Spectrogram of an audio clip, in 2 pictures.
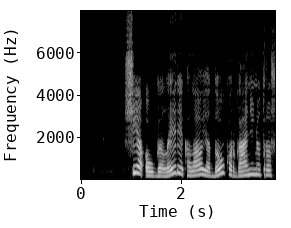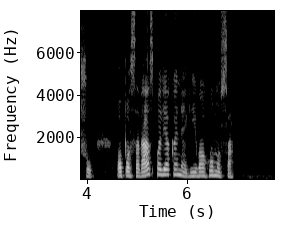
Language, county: Lithuanian, Kaunas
